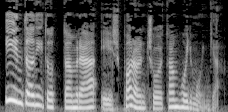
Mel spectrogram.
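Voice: medium pitch, very animated, dry recording, close to an everyday voice. A reader voicing a jesting older male official in a read-aloud anecdote, with a dry, teasing tone.

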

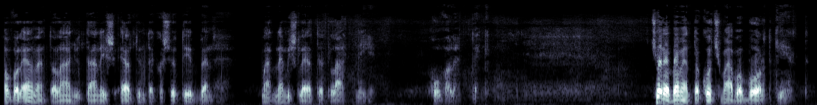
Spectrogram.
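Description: A man reads a story aloud with an extremely deep, gravelly voice. His telling rises and falls vividly as he moves between characters. The sound is close and dry. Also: long pauses, no echo. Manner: expressive, voicing characters. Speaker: narrator.

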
